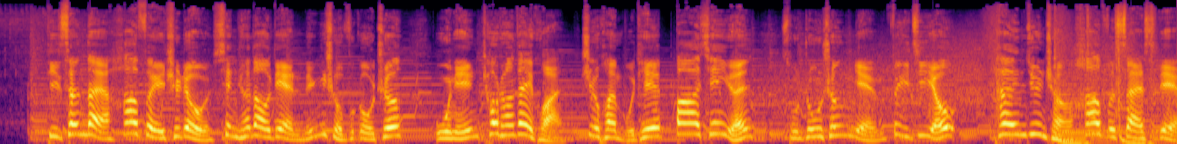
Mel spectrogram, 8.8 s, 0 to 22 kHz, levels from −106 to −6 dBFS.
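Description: Nothing in the recording stood out as a technical problem on listening.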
